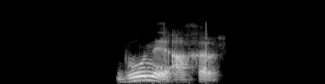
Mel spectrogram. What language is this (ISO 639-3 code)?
uzb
